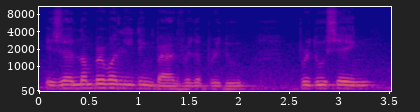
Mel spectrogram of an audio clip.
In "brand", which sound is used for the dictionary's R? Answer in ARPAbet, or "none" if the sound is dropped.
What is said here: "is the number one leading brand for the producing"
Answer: none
